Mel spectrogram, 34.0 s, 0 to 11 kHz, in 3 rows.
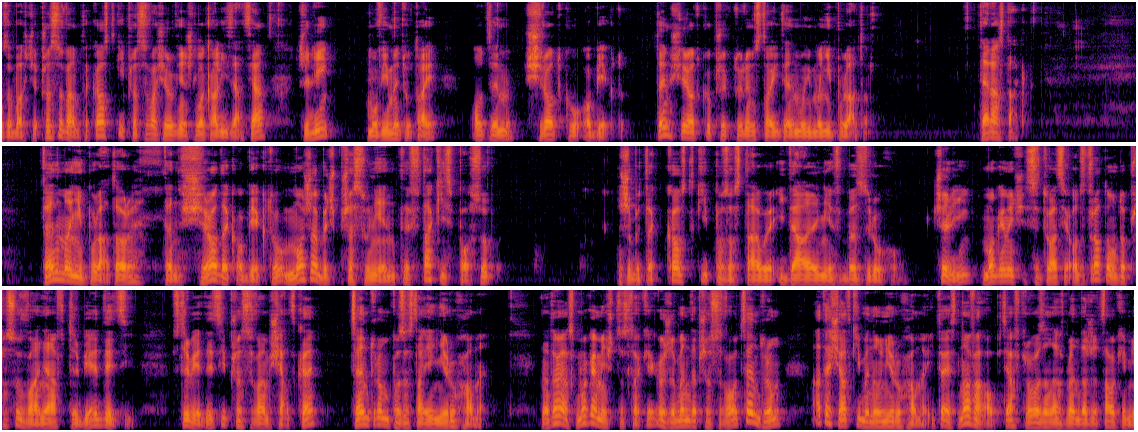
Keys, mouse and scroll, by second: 2.7 Escape, 2.7 click, 3.6 g, 4.0 click, 4.9 click, 6.8 middle click, 11.9-12.9 middle drag, 14.4 shift+middle click, 15.7 middle click, 23.1 Tab, 27.0 g, 28.3 Escape, 28.9 Tab.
